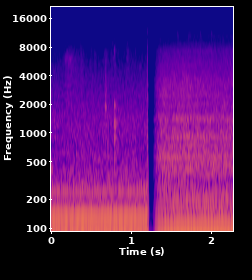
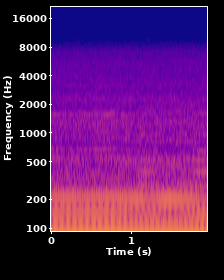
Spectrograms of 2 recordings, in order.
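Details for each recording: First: 2009 Ford Fusion 2.3L idling after the actuator was swapped on its faulty intake manifold, which caused a vacuum leak; no more codes. A steady, even low hum with no stumble or rattle, so normal idle. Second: 2009 Ford Fusion 2.3L after cam position and cylinder head temperature sensor repairs, head temperature reading 48°: deep droning idle with an uneven low throb, misfiring and nearly stalling; later traced to a vacuum leak from a faulty intake manifold.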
